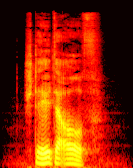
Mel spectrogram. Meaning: inflection of aufstellen: 1. first/third-person singular preterite 2. first/third-person singular subjunctive II
- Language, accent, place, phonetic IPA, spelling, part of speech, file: German, Germany, Berlin, [ˌʃtɛltə ˈaʊ̯f], stellte auf, verb, De-stellte auf.ogg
